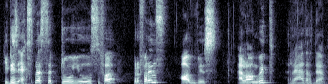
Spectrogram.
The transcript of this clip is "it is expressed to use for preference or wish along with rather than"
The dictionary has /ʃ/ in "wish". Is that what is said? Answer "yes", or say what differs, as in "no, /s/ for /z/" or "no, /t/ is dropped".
no, /s/ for /ʃ/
